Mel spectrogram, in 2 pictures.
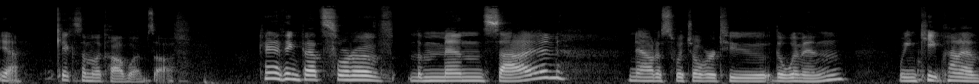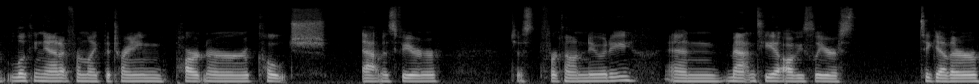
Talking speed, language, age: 145 wpm, English, 30-49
